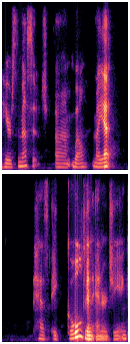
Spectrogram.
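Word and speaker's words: Maat: the highest good okay here we go Matt pronounce mayette or mayette mayette she's an ancient Egyptian deity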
